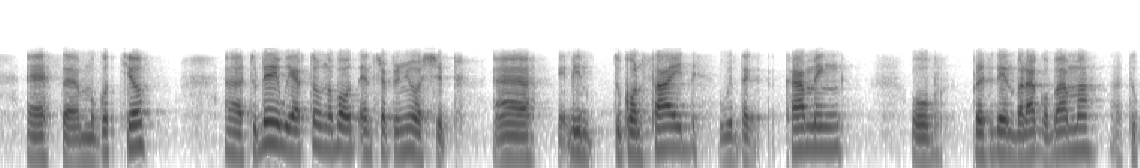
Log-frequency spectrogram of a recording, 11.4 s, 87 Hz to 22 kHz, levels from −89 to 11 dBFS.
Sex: male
